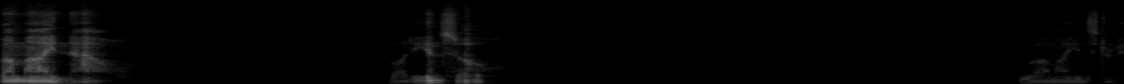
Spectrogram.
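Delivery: soft, very raspy, gravelly voice. Narrating a scene where a figure speaks, in a very raspy, gravelly voice. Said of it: "You hear a very raspy, gravelly voice".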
